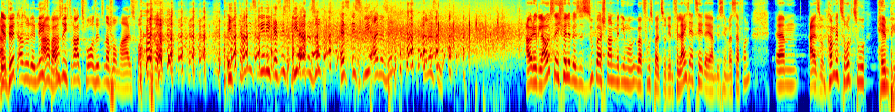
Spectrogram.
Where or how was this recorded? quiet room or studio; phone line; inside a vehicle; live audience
live audience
